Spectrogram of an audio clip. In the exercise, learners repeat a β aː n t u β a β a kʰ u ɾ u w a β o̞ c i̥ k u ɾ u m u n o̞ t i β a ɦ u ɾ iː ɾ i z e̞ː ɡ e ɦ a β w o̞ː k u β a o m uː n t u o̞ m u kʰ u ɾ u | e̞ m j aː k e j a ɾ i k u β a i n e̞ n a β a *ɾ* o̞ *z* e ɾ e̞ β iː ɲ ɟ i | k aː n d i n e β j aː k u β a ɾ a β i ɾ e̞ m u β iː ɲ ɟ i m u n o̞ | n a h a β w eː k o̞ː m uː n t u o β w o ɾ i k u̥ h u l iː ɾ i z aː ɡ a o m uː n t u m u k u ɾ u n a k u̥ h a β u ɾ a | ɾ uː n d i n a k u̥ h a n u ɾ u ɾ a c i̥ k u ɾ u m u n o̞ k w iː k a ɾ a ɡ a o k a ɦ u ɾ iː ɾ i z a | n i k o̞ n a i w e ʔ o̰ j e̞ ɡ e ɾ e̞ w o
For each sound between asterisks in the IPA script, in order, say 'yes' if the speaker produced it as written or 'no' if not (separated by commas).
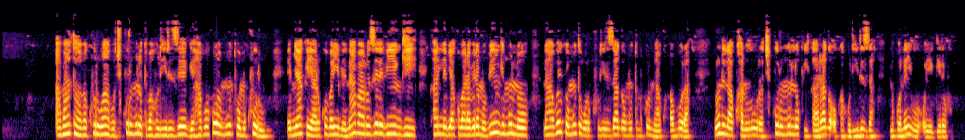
yes, yes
